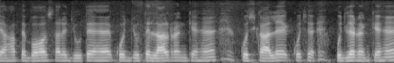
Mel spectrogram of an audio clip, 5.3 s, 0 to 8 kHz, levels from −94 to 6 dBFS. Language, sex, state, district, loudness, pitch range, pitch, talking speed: Hindi, male, Jharkhand, Garhwa, -19 LUFS, 135-145 Hz, 140 Hz, 215 wpm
